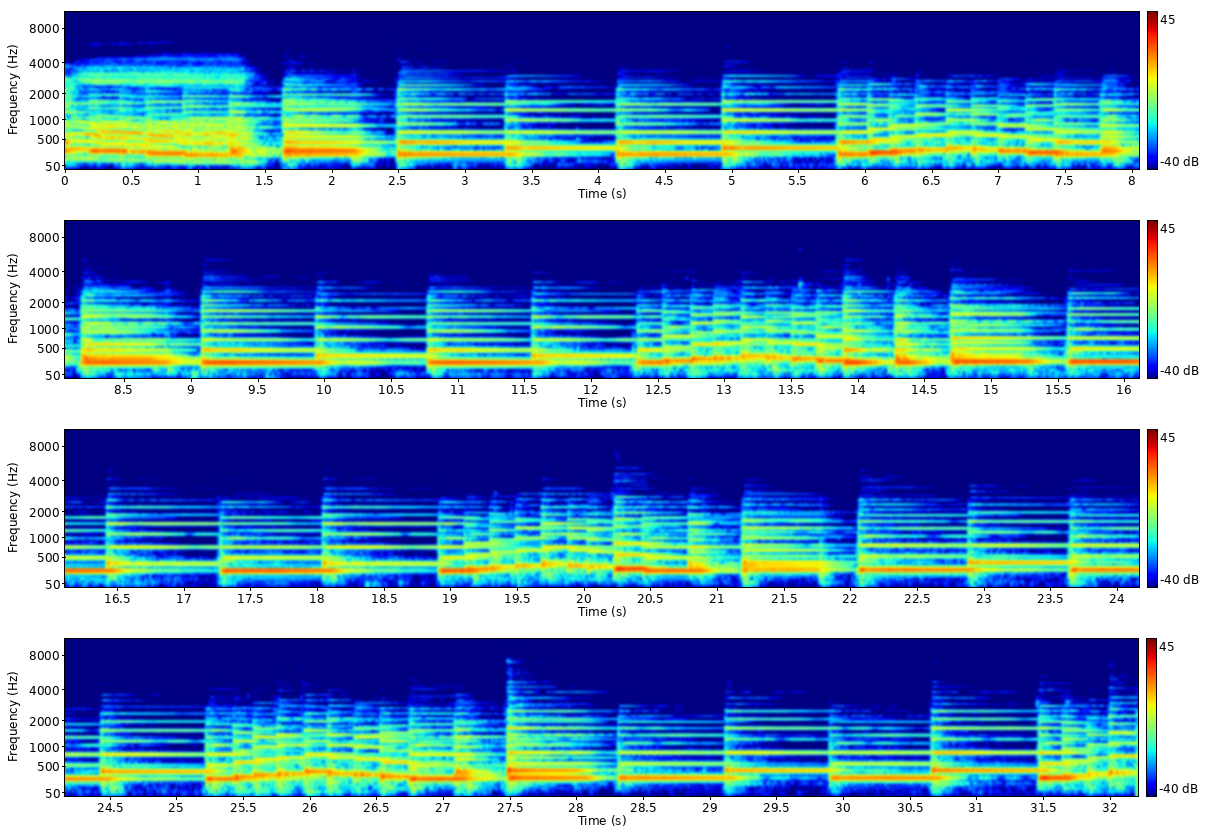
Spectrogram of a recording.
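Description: Keyboard with a piano sound playing the accompaniment for a vocal slur exercise: a repeating pattern of chords and notes, about six seconds long, that starts a little higher each time. Each repetition carries a short glide up and back down.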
